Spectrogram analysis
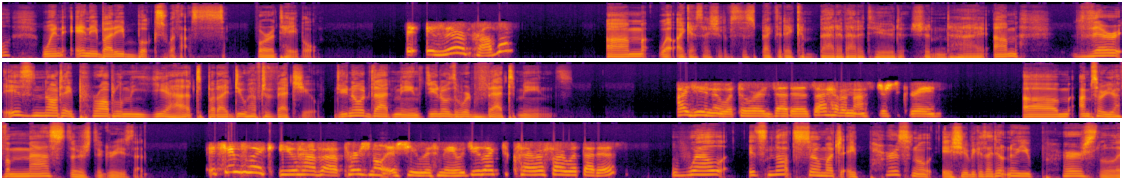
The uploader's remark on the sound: Phone Prank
